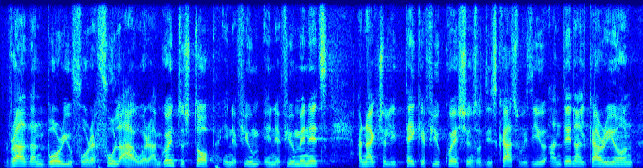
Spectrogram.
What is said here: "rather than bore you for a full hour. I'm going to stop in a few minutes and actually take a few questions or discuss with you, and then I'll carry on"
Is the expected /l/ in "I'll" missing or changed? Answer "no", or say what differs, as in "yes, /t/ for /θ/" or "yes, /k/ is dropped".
no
